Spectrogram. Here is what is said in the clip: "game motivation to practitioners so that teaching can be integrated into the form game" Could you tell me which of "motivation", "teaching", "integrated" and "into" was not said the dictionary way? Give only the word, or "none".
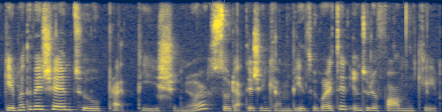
teaching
